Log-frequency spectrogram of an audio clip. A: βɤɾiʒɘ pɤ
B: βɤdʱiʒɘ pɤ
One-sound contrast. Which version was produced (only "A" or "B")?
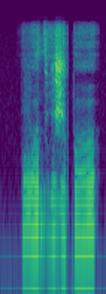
B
